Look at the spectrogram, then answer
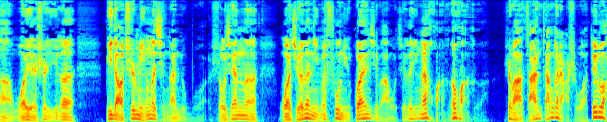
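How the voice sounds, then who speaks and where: Vocal fry runs through this man's very deep, low voice, which makes very wide pitch swings. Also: moderate pace. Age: 40s. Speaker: emotional advice livestream host. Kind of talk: call-in advice show. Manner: casual, laughs often.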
